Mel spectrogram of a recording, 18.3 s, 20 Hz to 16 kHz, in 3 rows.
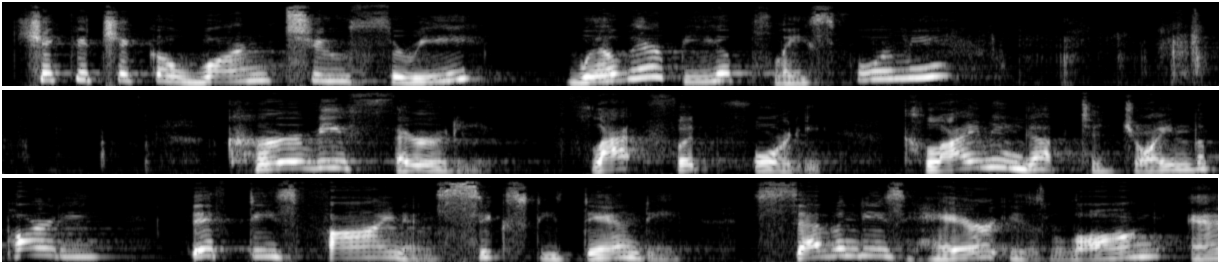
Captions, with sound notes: "'Chicka Chicka 1, 2, 3, will there be a place for me?' (paper rustles) "Curvy 30, flatfoot 40, climbing up to join the party. "50's fine and 60's dandy, 70's hair is long and sandy.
